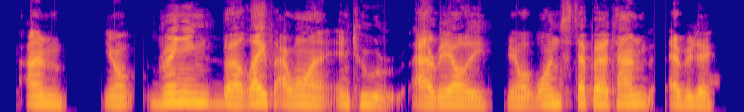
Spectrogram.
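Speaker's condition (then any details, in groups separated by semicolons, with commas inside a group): Cerebral palsy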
